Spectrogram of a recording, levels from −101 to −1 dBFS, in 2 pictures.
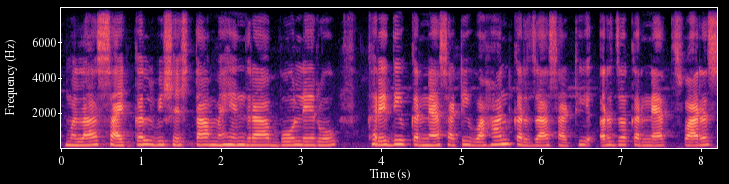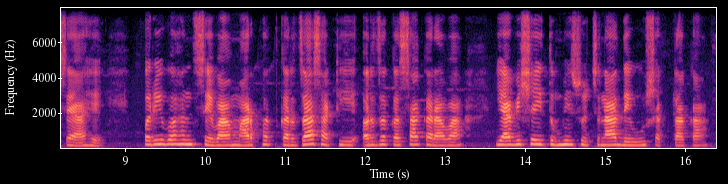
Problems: none marked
